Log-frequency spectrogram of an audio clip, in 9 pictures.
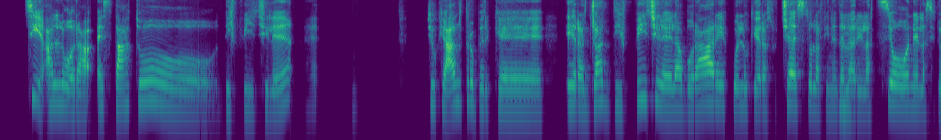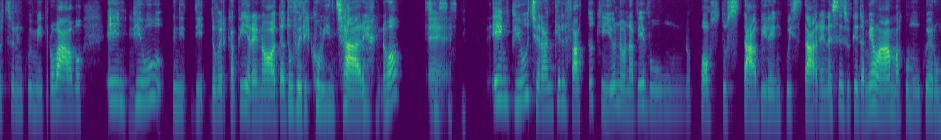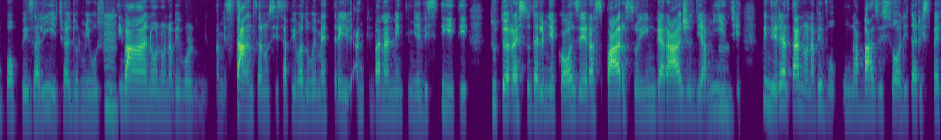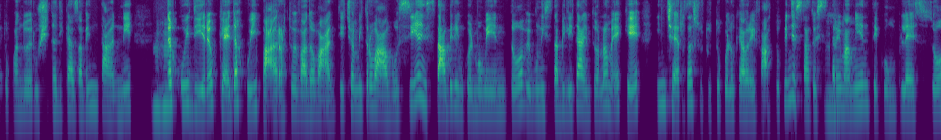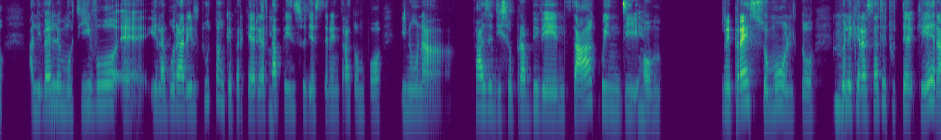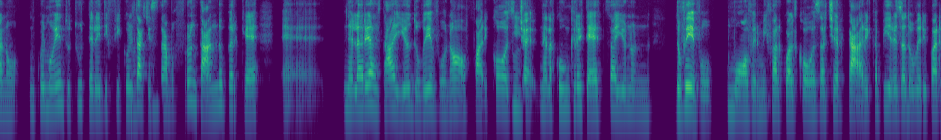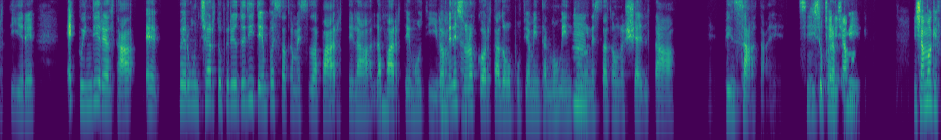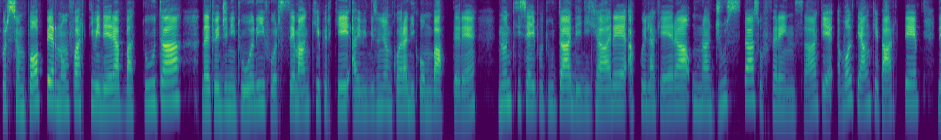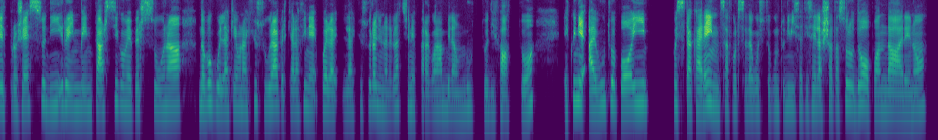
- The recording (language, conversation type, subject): Italian, podcast, Ricominciare da capo: quando ti è successo e com’è andata?
- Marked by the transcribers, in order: other background noise; laughing while speaking: "dove"; chuckle; tapping; "cioè" said as "ceh"; "far" said as "fal"; "Cioè" said as "Ceh"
